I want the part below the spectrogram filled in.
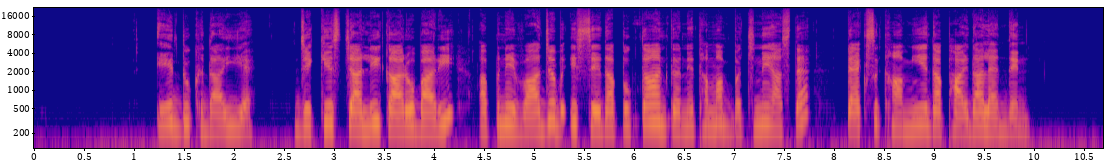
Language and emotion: Dogri, disgusted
